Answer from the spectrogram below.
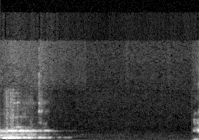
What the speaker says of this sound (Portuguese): Hoje tem os cachorros aqui da vizinhança, está tudo latindo aqui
